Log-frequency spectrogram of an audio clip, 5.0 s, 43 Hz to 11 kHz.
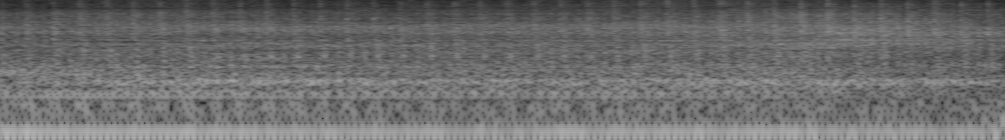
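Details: Ford Focus 1.8 TDCi 115 diesel at a rough idle: a quick, uneven ticking knock about four times a second; shaky around 1000-1100 rpm and louder after 10 minutes of driving; diagnosed as a faulty high pressure pump.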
